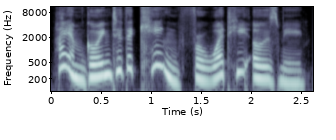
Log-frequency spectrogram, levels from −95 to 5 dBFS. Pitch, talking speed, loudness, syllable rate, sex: 235 Hz, 250 wpm, -16 LUFS, 4.6 syllables/s, female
